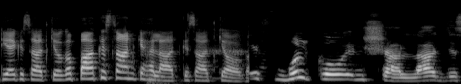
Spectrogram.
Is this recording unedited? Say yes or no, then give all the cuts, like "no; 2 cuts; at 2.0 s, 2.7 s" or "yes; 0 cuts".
no; 1 cut; at 2.6 s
